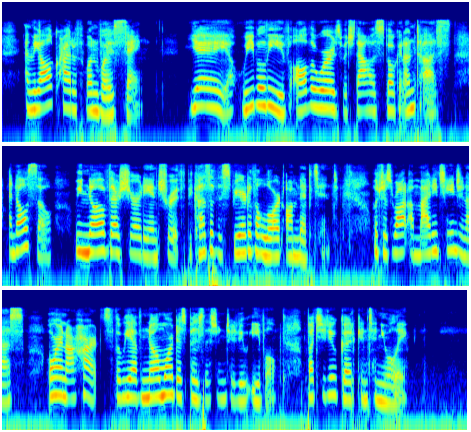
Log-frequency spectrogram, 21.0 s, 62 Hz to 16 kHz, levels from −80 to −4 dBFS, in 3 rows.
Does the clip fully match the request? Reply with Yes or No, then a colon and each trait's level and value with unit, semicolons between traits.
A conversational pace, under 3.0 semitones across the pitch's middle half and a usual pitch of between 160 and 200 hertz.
No: average, 185 wpm; narrow, 2.4 semitones; high, 230 Hz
